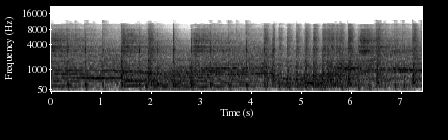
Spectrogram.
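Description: Rock band playing live: a drum kit struck with steady hits over sustained guitar chords.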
